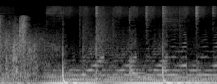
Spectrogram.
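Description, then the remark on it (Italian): Two sharp gunshot-like bangs about a second apart, each loud and sudden with a brief booming tail, over a steady low droning background. “Ho sentito uno sparo.”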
